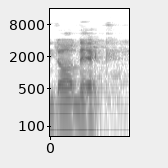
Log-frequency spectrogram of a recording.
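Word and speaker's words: ด เด็ก: You put your tongue kind of just above your teeth, the back of your front teeth, and make that da da da sound like duck.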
